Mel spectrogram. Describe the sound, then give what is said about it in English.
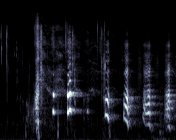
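A voice imitates loud open-mouth chewing: a run of wet, smacking, slurpy mouth noises in an uneven rhythm, about seven bursts over a few seconds, with no words. “You mean like the chewing with the chewing with the mouth open and that noise that comes out of your mouth when you're doing it.”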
